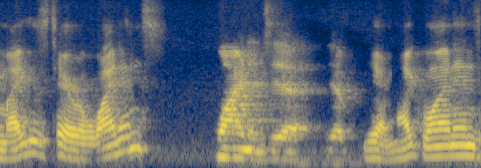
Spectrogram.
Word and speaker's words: Winans: Winans, yeah.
